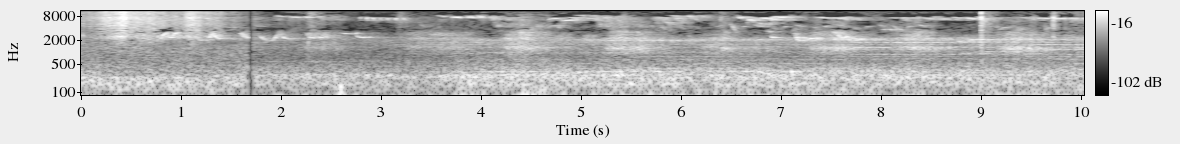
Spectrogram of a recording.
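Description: Small birds chirping over and over, short high calls over a low steady background rumble.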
